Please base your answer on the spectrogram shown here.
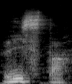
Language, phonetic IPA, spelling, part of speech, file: Polish, [ˈlʲista], lista, noun, Pl-lista.ogg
